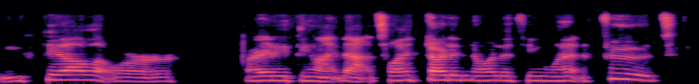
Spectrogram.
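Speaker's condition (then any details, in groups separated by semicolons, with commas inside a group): Cerebral palsy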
